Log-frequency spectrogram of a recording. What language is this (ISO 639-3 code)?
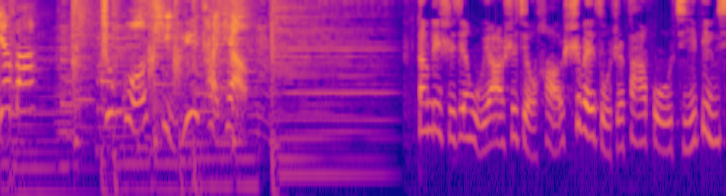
zho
